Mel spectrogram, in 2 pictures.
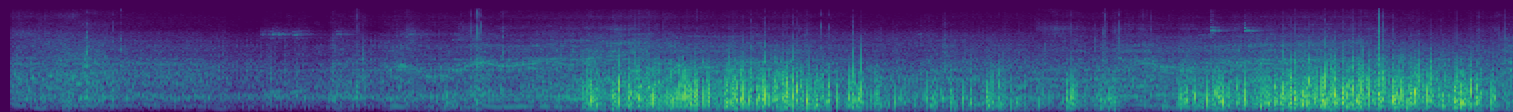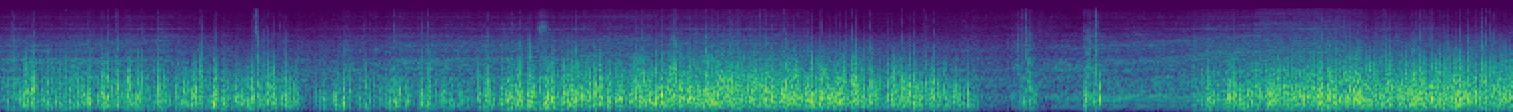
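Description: Motorcycle riding through city traffic, heard as loud rushing wind on a tank-mounted camera's microphone over the engine. It is quieter for the first few seconds, rises sharply about six seconds in, and dips briefly near twelve seconds and again around twenty-five seconds as the bike slows.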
